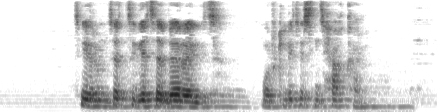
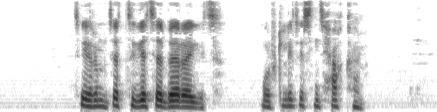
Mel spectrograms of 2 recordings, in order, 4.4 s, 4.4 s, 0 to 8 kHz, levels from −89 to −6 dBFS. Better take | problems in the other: second | room echo; dies away in 0.2 s

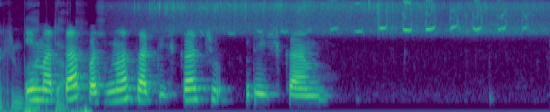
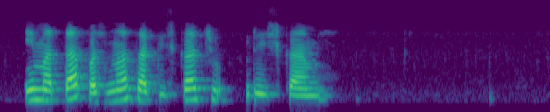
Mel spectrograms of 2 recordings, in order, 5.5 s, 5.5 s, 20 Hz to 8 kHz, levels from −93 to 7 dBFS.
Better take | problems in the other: second | background sound (Bird vocalization, bird call, bird song); 11 dB below the speech

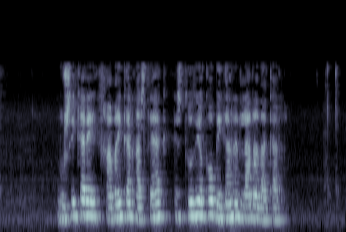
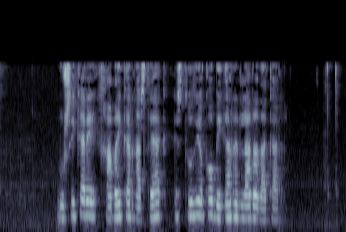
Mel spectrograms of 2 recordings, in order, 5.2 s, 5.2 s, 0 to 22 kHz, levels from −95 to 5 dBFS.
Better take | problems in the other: second | room echo; dies away in 0.4 s

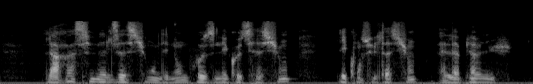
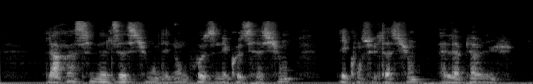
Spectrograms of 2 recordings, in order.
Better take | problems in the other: first | room echo; dies away in 0.2 s

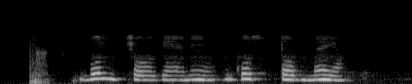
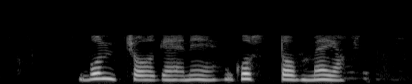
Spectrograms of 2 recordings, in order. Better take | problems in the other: second | noise reduction (neural separator model SepFormer DNS4)

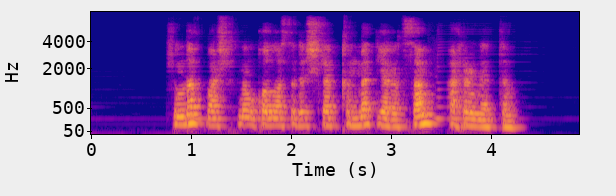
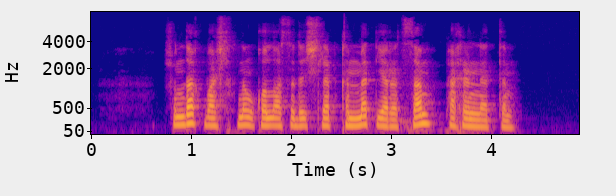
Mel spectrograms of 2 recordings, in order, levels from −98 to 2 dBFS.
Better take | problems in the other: second | noise reduction (neural mask model DeepFilterNet 3)

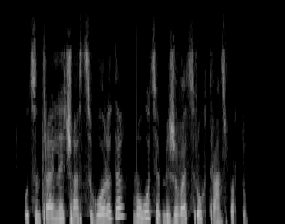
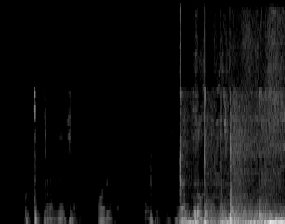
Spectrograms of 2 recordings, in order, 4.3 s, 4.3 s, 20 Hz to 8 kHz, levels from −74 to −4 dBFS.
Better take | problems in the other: first | noise reduction (neural mask model DeepFilterNet 3)

